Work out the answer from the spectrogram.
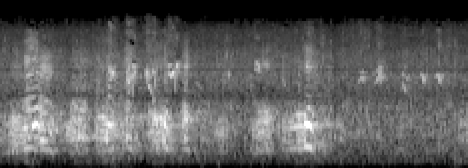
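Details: Canada geese calling together, a dense run of nasal harmonic honks overlapping one another, loudest around the third second, with faint higher chirps of other birds behind.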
